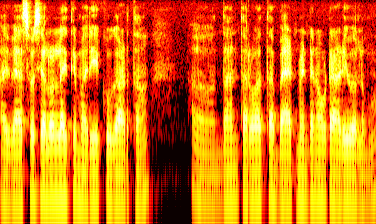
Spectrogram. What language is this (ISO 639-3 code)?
tel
